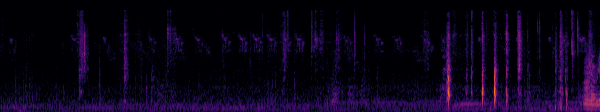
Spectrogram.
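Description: A hand trowel scooping a sandy potting mix into a pot. Faint scattered ticks give way, from about nine seconds in, to a quick run of sharp scrapes and knocks as the trowel works the soil against the pot.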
